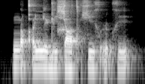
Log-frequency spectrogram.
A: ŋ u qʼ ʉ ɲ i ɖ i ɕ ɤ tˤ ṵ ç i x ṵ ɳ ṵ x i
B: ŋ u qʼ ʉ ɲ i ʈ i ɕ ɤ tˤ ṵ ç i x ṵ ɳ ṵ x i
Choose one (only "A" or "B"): A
